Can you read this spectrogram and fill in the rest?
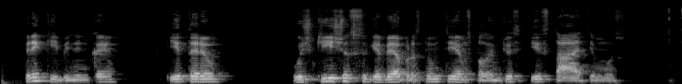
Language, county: Lithuanian, Panevėžys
